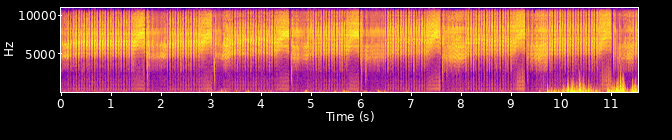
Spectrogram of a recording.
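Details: A cicada in Wellington sings a loud, shrill, continuous buzz that swells in pulses about every one and a half seconds.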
